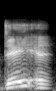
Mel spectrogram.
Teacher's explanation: Tiene que estar, en inglés, tiene que estar la lengua arriba, detrás de los dientes superiores, tocando el alveolar ridge.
